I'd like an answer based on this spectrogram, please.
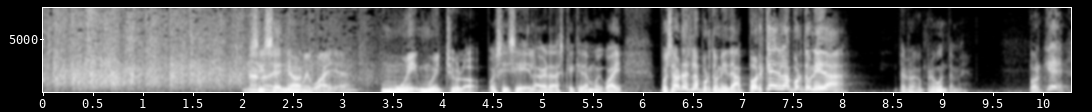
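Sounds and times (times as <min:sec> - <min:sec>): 
applause: 0:00.0 - 0:03.6
speech: 0:02.0 - 0:10.2.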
